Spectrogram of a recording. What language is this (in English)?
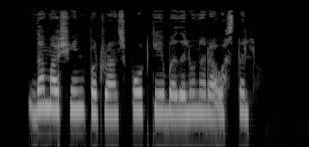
Pashto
